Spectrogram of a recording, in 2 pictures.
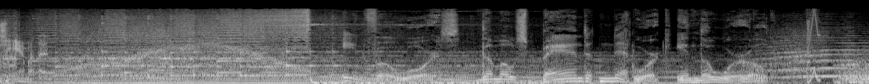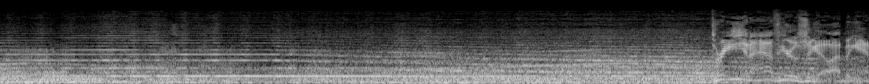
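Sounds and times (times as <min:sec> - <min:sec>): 
air raid siren: 0:00.0 - 0:17.3
speech: 0:03.4 - 0:09.6.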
